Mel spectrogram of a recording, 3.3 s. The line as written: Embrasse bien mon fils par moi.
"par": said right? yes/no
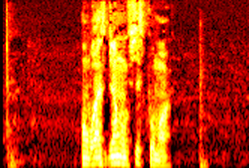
no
